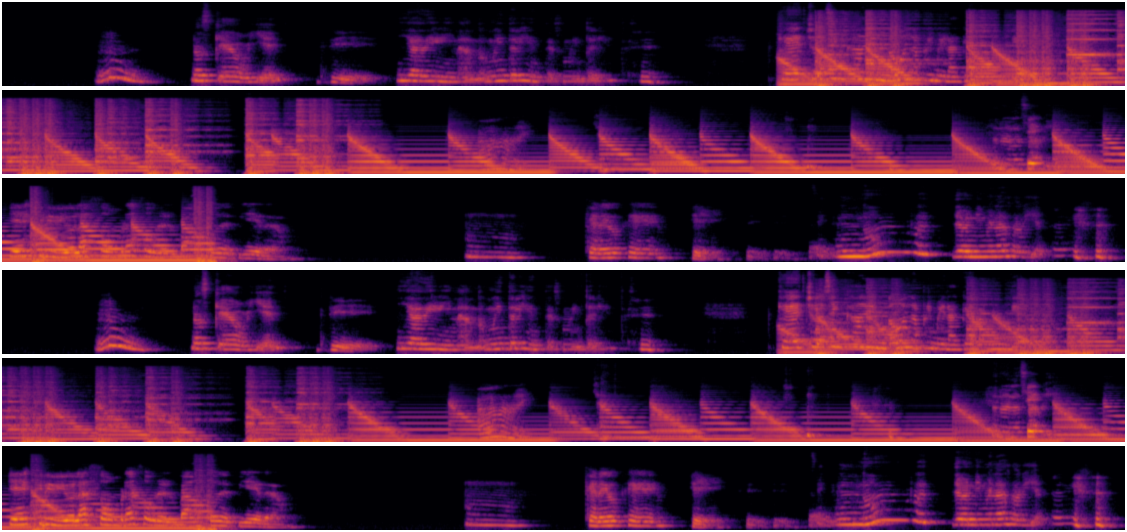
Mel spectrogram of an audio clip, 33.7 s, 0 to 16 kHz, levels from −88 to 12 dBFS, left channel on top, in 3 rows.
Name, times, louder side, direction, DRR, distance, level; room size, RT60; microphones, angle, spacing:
voice 1, 0.9-1.5 3.3-3.7 6.4-6.5 16.0-16.5 21.5-21.6 22.5-25.3 28.3-29.1 29.4-29.6 29.9-30.0 30.5-30.8 33.0-33.5, right 3 dB, 65° right, 4 dB, 0.4 m, -24 dB
voice 2, 1.9-2.8 3.9-6.1 7.8-10.3 17.1-17.3 21.1-21.6 27.1-27.7 30.7-32.8, left 1 dB, 40° right, 3 dB, 0.8 m, -27 dB
sound 1, 7.7-9.2 9.6-13.2 13.6-24.6, left 3 dB, 60° left, 0.6 m, -24 dB
3.4 x 2.6 x 3.8 m, 0.36 s
head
